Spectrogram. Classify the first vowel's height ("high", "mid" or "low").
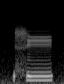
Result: high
